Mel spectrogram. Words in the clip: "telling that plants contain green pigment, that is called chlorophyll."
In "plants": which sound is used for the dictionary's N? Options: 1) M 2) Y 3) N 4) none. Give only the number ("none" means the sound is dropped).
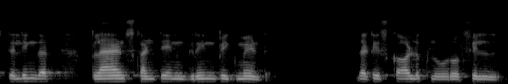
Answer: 3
